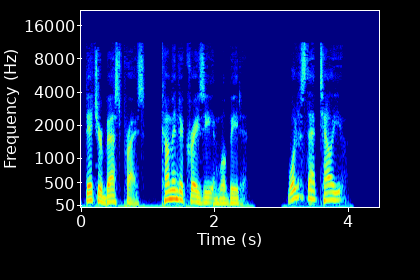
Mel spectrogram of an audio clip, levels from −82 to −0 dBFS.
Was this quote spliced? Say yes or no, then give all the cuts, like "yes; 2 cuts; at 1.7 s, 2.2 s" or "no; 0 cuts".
yes; 1 cut; at 2.0 s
